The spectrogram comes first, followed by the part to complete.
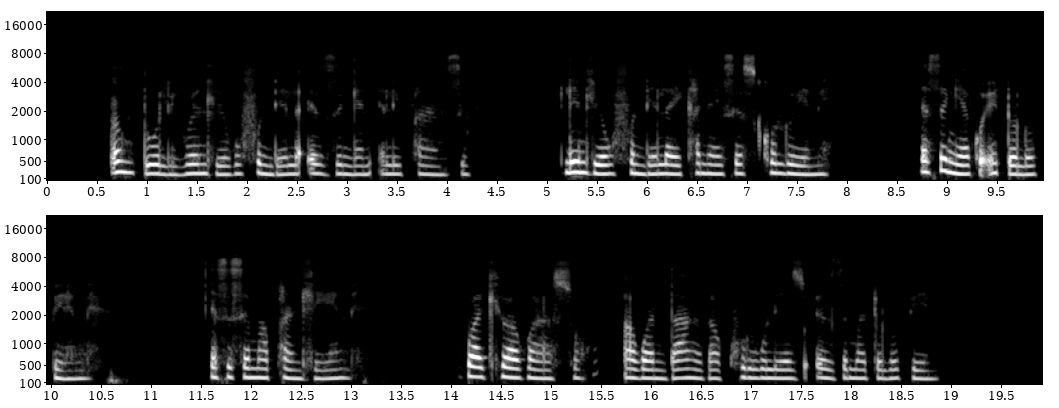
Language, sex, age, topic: North Ndebele, female, 25-35, education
